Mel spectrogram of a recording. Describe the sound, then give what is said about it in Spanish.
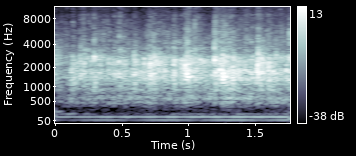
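A crowd applauds steadily for the Lord and his word, a dense crackle of many hands clapping at once at an even level, with a low steady hum underneath and no voices. “Denle un aplauso al Señor, a su palabra.”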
